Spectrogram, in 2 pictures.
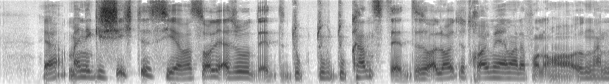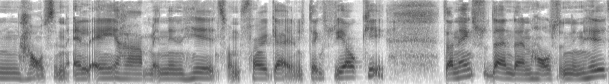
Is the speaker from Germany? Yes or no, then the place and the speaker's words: yes; Hamburg, Germany; Als Hamburger, als Hamburg-Flüchtiger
